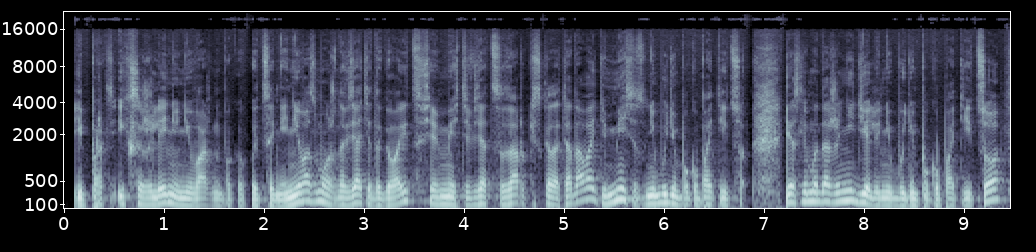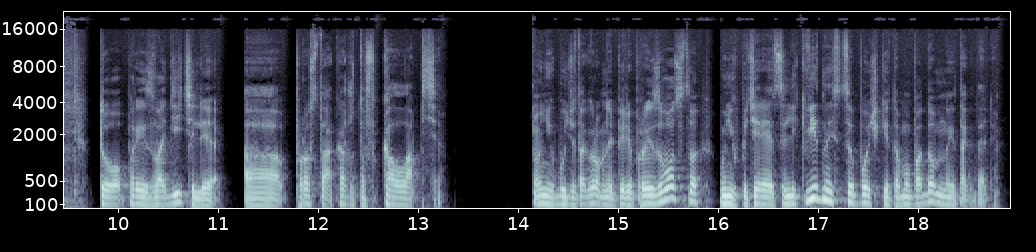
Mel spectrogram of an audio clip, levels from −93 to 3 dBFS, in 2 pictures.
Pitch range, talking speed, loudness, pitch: 100-130 Hz, 180 wpm, -16 LUFS, 110 Hz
